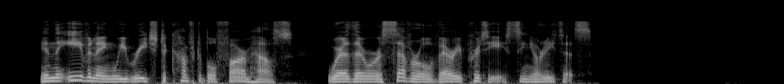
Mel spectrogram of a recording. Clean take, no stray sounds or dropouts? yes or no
yes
